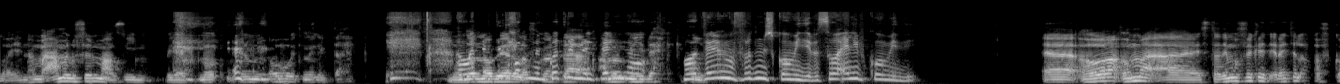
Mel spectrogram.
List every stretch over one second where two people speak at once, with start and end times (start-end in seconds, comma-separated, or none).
4.6-7.1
